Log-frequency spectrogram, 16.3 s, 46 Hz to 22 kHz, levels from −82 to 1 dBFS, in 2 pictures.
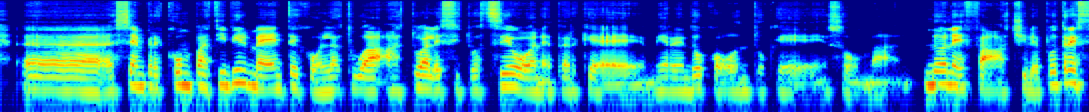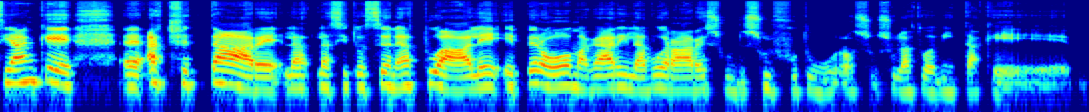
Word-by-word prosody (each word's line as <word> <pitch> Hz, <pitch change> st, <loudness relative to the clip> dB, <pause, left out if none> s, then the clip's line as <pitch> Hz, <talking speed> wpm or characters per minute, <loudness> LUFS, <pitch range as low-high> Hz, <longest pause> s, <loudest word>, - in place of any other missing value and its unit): Ehm, 160 Hz, -3 st, -1 dB
sempre 195 Hz, -3 st, -1 dB
compatibilmente 200 Hz, -3 st, 0 dB
con 155 Hz, -, -9 dB
la 160 Hz, +1 st, -8 dB
tua 160 Hz, -1 st, 0 dB
attuale 160 Hz, +1 st, -3 dB
situazione, 160 Hz, +1 st, -1 dB
perché 200 Hz, -, -6 dB
mi 160 Hz, -8 st, -12 dB
rendo 155 Hz, +3 st, -7 dB
conto 150 Hz, -3 st, -11 dB
che, -, -, -13 dB
insomma, -, -, -12 dB, 0.2 s
non 215 Hz, 0 st, 0 dB
è 185 Hz, -, +5 dB
facile. 145 Hz, -4 st, -4 dB
Potresti 225 Hz, +4 st, +1 dB
anche, 245 Hz, -3 st, +6 dB, 0.4 s
ehm, 185 Hz, -1 st, +2 dB
accettare 215 Hz, -8 st, +4 dB
la 180 Hz, -1 st, -5 dB
la 190 Hz, -, -6 dB
situazione 190 Hz, 0 st, -4 dB
attuale 190 Hz, -3 st, +3 dB
e 195 Hz, +1 st, -8 dB
però, 200 Hz, -3 st, +1 dB
magari, 175 Hz, 0 st, 0 dB
lavorare 160 Hz, -1 st, -2 dB
sul 160 Hz, -4 st, -12 dB
sul 185 Hz, +8 st, -6 dB
futuro 165 Hz, -3 st, -18 dB
su 155 Hz, -, -12 dB
sulla 145 Hz, -2 st, -11 dB
tua 150 Hz, -1 st, -11 dB
vita 145 Hz, +1 st, -14 dB
che 470 Hz, +2 st, -15 dB
185 Hz, 135 wpm, -20 LUFS, 160-210 Hz, 0.4 s, anche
